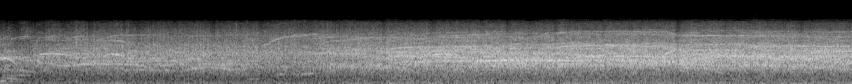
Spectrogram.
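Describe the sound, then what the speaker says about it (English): A huge stadium crowd at a 1977 rock concert in Oakland claps and cheers, a loud, continuous roar of hands and voices that swells and holds steady. "Clap in your hands. You've got to clap."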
